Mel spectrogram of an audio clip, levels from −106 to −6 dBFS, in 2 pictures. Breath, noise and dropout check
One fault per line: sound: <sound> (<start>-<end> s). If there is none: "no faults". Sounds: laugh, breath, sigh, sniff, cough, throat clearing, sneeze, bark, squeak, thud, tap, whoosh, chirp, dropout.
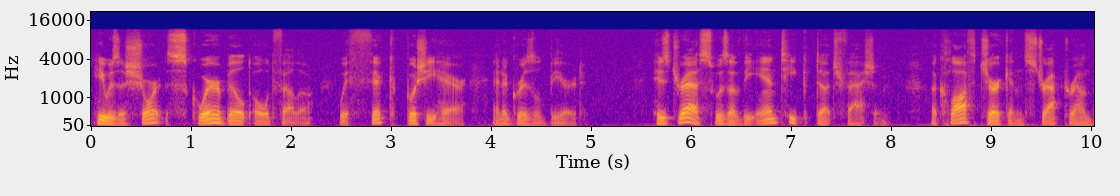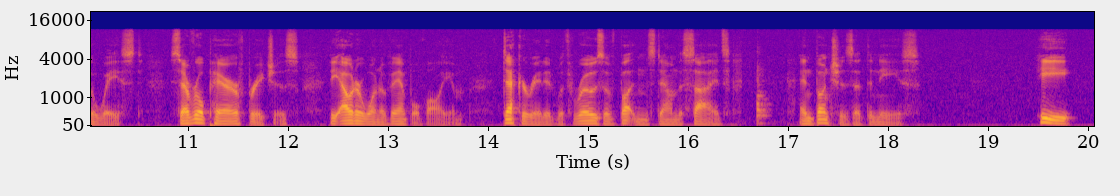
sound: tap (16.7-16.9 s)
